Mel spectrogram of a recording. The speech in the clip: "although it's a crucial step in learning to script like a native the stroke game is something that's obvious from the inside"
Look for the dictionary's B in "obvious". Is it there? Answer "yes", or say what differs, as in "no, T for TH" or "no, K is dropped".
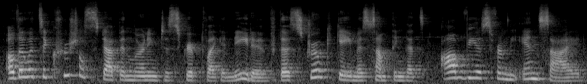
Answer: yes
